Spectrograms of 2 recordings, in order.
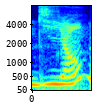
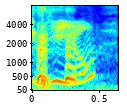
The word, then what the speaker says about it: Guyon: C'est ça, parce que, tu sais, mon nom de famille, c'est Guillon, mais ça s'écrit G-U-Y-O-N, comme Guy, qu'on rajoute un on à côté, Guillon.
